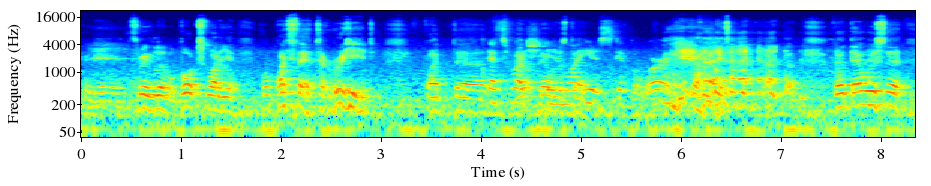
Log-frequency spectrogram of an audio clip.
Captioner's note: all laugh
